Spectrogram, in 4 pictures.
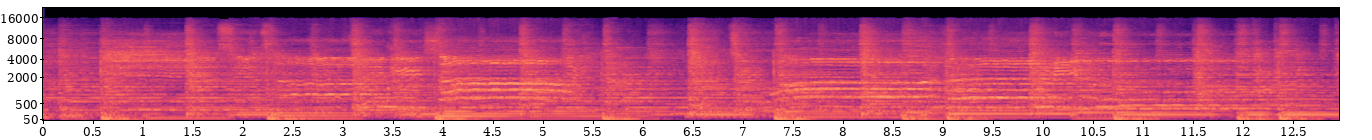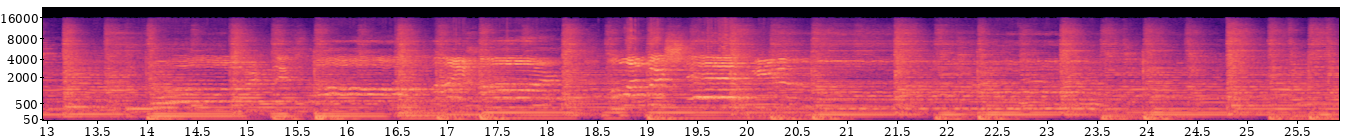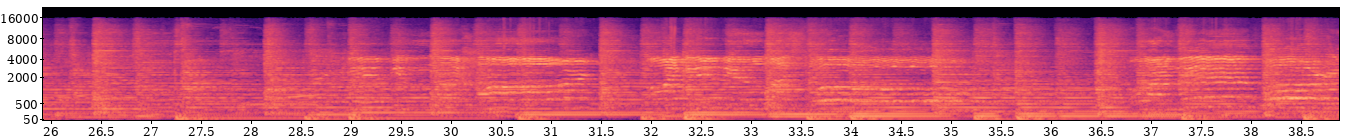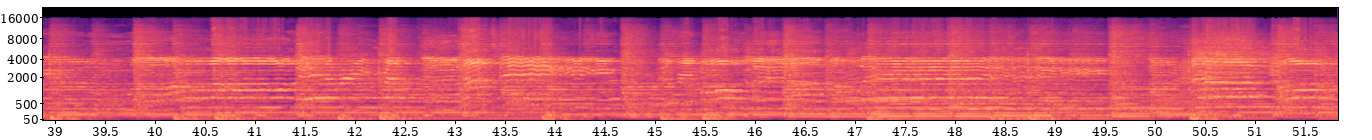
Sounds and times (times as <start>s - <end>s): Music: 0.0s - 51.8s
Female singing: 0.6s - 5.9s, 6.9s - 12.5s, 13.9s - 23.8s, 28.1s - 35.4s, 36.8s - 51.8s.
